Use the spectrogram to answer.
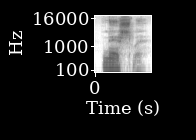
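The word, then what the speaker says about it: Nestlé: we wasted 12 months of our lives with nesle is that how you say it Nestle that's how I say it yeah Nestle anyway they had Engineers Consultants coming every week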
